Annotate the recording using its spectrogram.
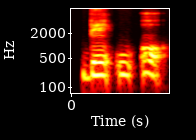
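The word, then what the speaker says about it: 多: Nah, terus di bawahnya pas banget ada duo. Duo bacanya tidak pakai angin, bener nggak?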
